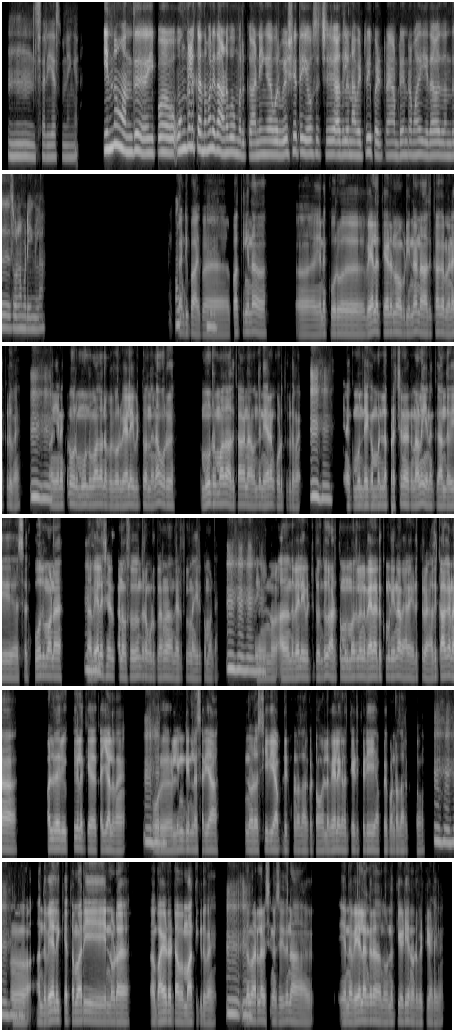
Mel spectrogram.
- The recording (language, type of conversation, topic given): Tamil, podcast, நீங்கள் வெற்றியை எப்படி வரையறுக்கிறீர்கள்?
- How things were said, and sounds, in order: other background noise; in English: "பயோடேட்டாவ"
